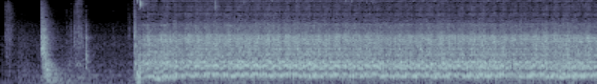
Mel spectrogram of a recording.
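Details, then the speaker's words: Ford Falcon Ranchero ("FalconStein"), start after revival work: a few clicks, then engine catches and settles into a fast, steady idle; runs pretty good but idle a little high, to tune later. "It's alive! It's alive! Again. Runs pretty good. Idle's a little high."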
